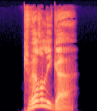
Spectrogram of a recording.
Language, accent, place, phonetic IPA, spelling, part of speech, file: German, Germany, Berlin, [ˈkvɪʁlɪɡɐ], quirliger, adjective, De-quirliger.ogg
- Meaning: 1. comparative degree of quirlig 2. inflection of quirlig: strong/mixed nominative masculine singular 3. inflection of quirlig: strong genitive/dative feminine singular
